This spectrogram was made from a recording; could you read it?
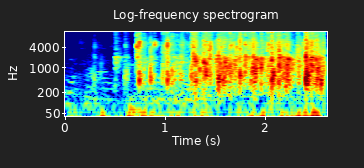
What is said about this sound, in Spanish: Para la compañera Betty Cariño, una compañera también muy luchadora indígena, le vamos a dar un aplauso por esa gran lucha.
